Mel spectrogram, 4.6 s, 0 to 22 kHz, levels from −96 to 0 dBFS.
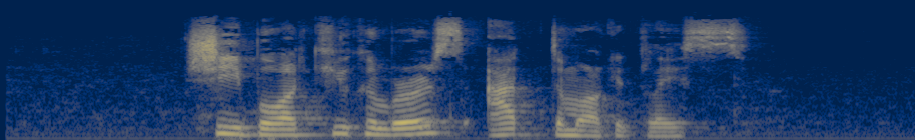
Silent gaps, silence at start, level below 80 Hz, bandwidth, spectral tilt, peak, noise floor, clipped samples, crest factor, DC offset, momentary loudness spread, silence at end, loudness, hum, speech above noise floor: none; 0.95 s; -66 dBFS; 13.5 kHz; -2.5 dB/octave; -12 dBFS; -72 dBFS; under 0.1%; 22 dB; under 0.1%; 13 LU; 0.85 s; -32 LUFS; none; 39 dB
